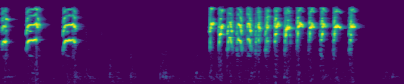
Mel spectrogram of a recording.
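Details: Rosy-faced lovebird, a pet bird, calling on a rainy day: three sharp, shrill chirps, a short pause, then a fast run of about fourteen rapid, scratchy chirps.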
